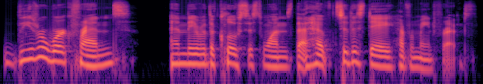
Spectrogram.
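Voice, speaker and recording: A woman's voice: low voice, normal speed, dry recording, studio quality. A woman in her thirties, an adoptive mother, talking earnestly and reflectively in a candid conversation. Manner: earnest, reflective, soft-spoken.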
